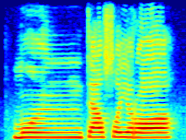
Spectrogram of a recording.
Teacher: یہاں بھی حکم ہے اخفاء، تو ہم یہ حکم کو غنہ کے ساتھ ادا کریں گے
